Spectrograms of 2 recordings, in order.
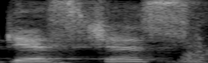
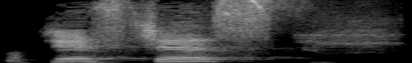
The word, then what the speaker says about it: gestures: And the pronunciation of, you said gestures, and it's gestures.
